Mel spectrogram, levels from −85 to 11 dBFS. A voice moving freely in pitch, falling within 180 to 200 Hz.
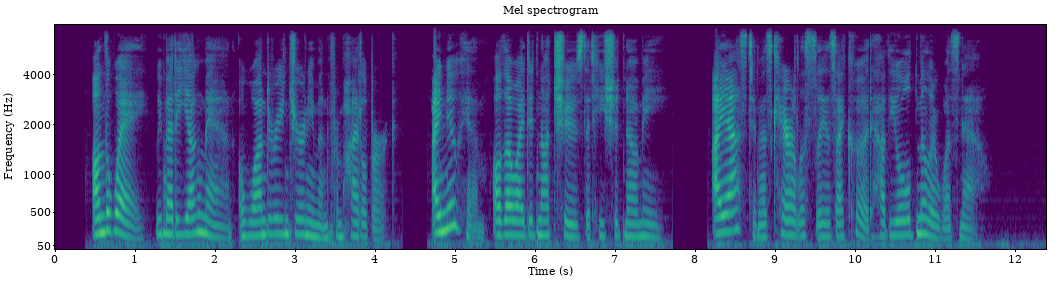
No: average, 3.2 semitones; medium, 185 Hz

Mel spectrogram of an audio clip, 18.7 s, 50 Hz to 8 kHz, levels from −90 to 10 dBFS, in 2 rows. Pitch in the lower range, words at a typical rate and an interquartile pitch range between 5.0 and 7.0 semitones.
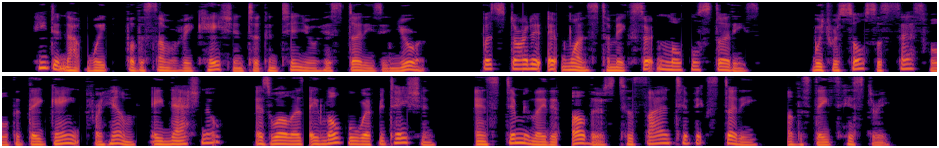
Yes: low, 130 Hz; average, 165 wpm; wide, 5.6 semitones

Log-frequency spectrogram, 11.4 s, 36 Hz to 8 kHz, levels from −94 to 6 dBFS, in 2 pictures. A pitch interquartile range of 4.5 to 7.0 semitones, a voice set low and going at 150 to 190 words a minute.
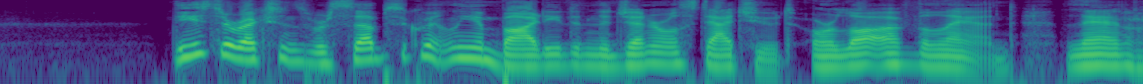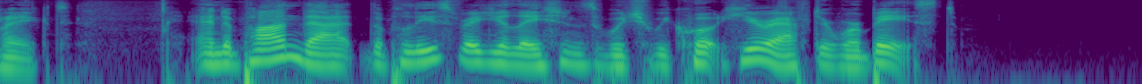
No: average, 5.1 semitones; low, 125 Hz; average, 140 wpm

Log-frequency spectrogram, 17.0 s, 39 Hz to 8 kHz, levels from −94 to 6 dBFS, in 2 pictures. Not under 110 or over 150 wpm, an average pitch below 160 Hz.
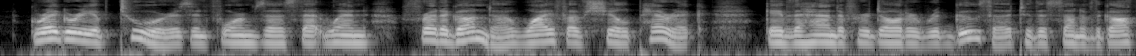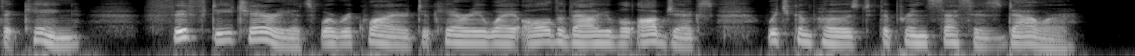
Yes: average, 145 wpm; medium, 140 Hz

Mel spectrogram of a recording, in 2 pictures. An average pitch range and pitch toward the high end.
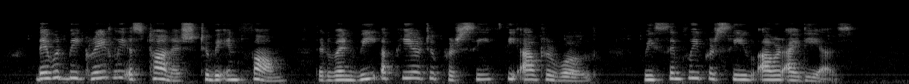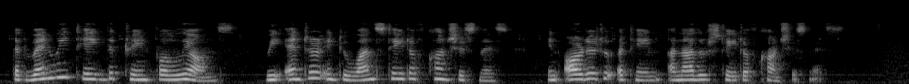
Yes: average, 3.8 semitones; high, 225 Hz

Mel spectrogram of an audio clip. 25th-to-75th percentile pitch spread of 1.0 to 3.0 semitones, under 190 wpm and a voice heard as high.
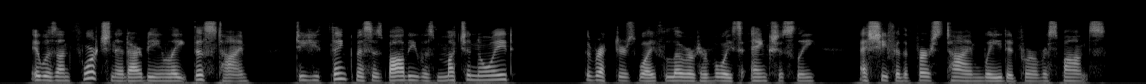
No: average, 2.7 semitones; average, 175 wpm; medium, 170 Hz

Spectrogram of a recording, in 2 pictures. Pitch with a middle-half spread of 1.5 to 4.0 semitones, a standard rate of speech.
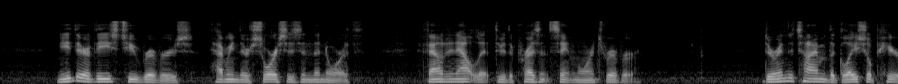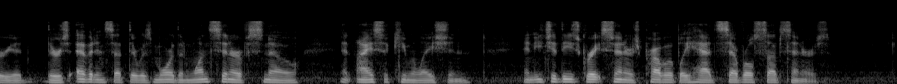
Yes: average, 2.8 semitones; average, 175 wpm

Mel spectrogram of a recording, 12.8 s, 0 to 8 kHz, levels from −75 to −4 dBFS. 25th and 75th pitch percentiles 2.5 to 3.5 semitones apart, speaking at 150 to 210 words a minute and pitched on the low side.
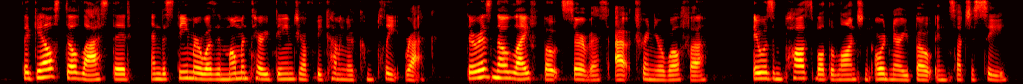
No: average, 2.9 semitones; average, 175 wpm; medium, 185 Hz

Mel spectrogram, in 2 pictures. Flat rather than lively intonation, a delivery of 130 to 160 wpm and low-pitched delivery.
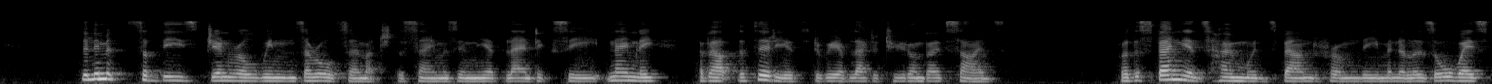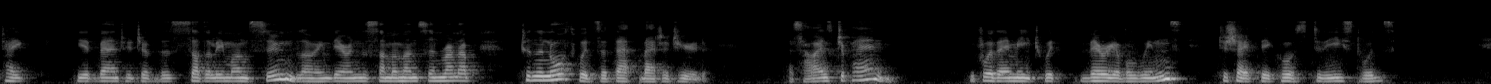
No: narrow, 2.0 semitones; average, 150 wpm; medium, 155 Hz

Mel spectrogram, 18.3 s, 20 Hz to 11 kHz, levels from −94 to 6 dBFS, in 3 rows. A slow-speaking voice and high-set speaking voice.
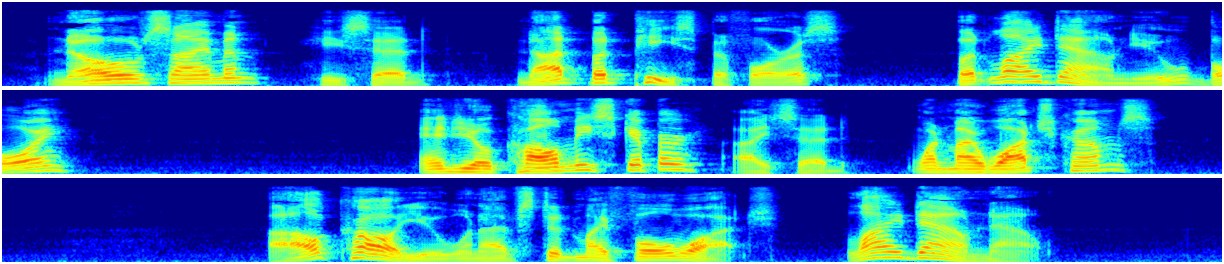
No: slow, 120 wpm; low, 125 Hz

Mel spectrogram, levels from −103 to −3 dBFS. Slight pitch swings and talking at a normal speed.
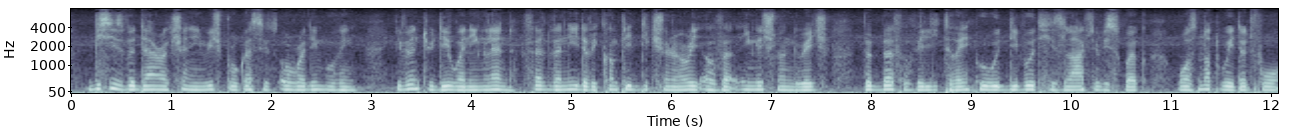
No: narrow, 1.6 semitones; fast, 215 wpm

